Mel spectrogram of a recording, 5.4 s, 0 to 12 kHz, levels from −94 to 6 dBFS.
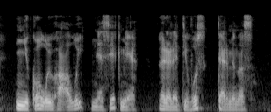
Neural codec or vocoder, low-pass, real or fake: none; 7.2 kHz; real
